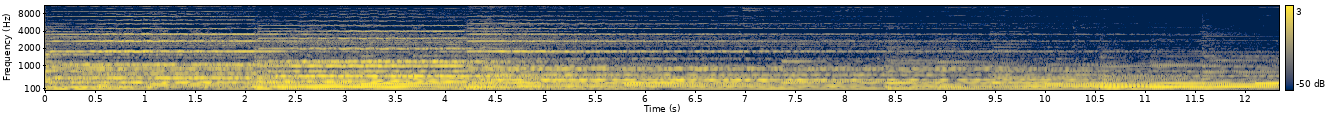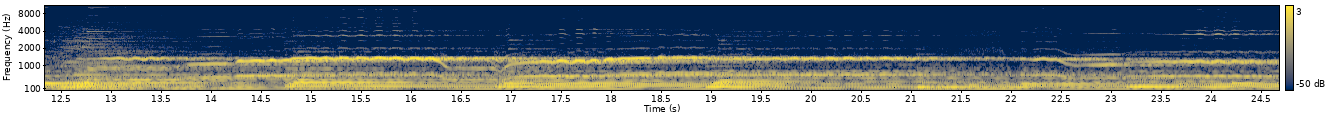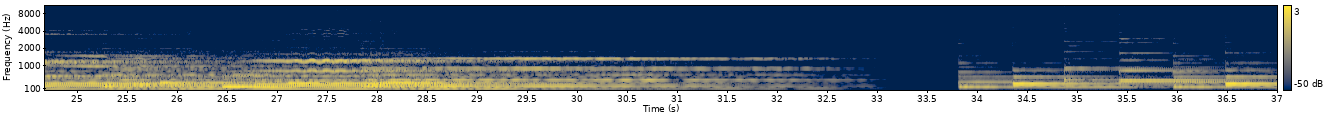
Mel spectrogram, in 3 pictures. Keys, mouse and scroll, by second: 0.6 click, 8.2 s, 10.8-11.5 scroll down 1, 13.8 scroll up 1, 14.7 click, 19.0 c, 21.6 click, 24.5 F3, 25.5 click, 34.8 click.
